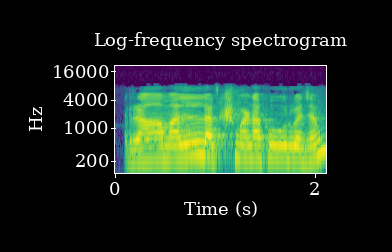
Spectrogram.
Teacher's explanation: The Anuswara of Ramam changes to the nasal of La.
